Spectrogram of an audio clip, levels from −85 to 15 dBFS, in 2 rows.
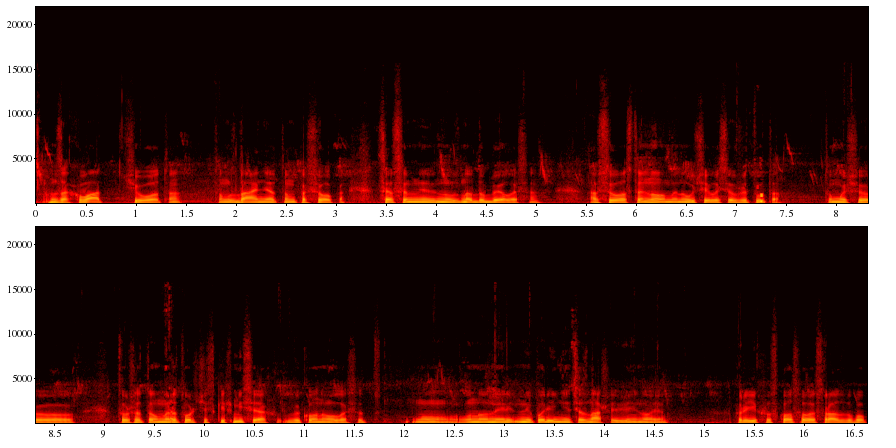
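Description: Bit errors in the compressed stream reached the decoder, which played the damaged frames anyway, a corrupt frame decoded fault. Misread gains spray energy into wrong frequencies, giving brief chirpy noise bursts at 7.14–7.27 s (loudest, near -10 dBFS), 9.61–9.68 s and 13.66–13.70 s (faintest).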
